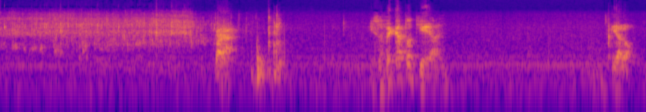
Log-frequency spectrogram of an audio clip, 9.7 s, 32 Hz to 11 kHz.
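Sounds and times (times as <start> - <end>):
water poured into a glass while a drink is mixed: 0.0 - 3.2
speech: 3.2 - 3.6, 5.8 - 6.8, 9.2 - 9.5.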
